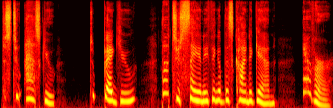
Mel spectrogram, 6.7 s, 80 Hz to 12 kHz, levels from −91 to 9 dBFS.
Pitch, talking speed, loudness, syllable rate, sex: 255 Hz, 115 wpm, -20 LUFS, 4.3 syllables/s, female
